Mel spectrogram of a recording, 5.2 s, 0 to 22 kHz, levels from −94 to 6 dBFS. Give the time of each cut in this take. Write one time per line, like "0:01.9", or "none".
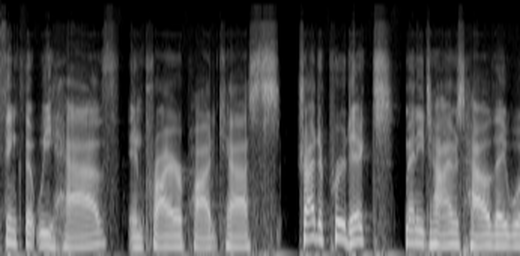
0:01.3
0:04.0

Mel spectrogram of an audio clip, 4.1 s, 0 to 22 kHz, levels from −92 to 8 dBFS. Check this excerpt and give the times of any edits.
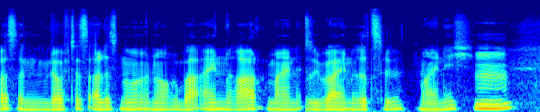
0:02.3
0:03.1

